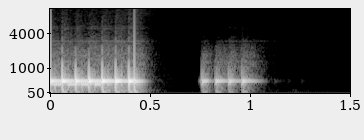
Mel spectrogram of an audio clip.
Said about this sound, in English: I'm just looking in my phone here. I'm going to make a quick phone call here.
